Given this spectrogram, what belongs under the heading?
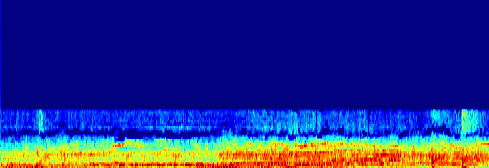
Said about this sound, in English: All cheer.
